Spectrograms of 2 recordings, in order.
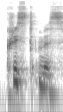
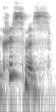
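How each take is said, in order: First: The middle T is clearly pronounced. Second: The middle T is left silent. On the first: The speaker calls it wrong. "You don't say T" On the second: The speaker calls it right. "You say Christmas"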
